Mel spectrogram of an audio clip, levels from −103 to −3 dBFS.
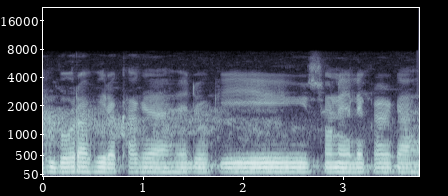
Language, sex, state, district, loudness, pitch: Hindi, male, Odisha, Malkangiri, -17 LUFS, 105 Hz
